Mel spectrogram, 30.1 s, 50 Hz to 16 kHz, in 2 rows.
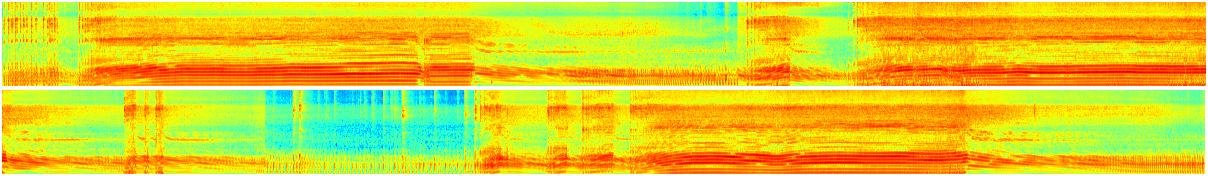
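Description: Stihl MS 070 two-stroke chainsaw cutting through a kapok log. It revs up to full throttle three times, each burst rising in pitch and held for a few seconds, and drops back to a lower, quieter run between cuts.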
